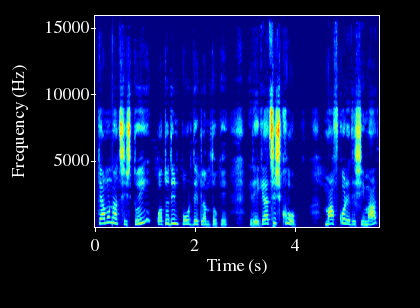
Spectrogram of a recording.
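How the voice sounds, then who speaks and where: A woman voicing a lively, teasing young woman in an audio love story. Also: high voice, unhurried, no echo. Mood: pleading. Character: teasing young woman, the heroine's friendly cousin.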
